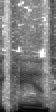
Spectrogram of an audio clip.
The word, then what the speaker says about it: Cairns: So it reads or it's spelled like Cairns, but they say Cairns here in Australia. Mike, does that confuse you? Are you okay? – I'm always confused, but it's C-A-I-R-N-S.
